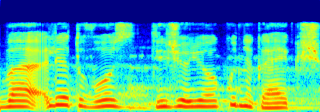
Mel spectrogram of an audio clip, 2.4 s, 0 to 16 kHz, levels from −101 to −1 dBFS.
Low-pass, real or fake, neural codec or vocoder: 7.2 kHz; fake; codec, 16 kHz, 16 kbps, FunCodec, trained on Chinese and English, 50 frames a second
